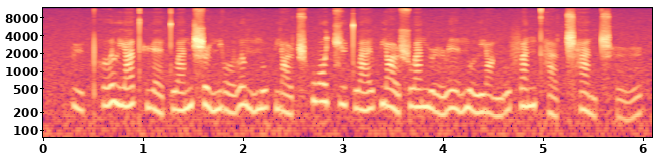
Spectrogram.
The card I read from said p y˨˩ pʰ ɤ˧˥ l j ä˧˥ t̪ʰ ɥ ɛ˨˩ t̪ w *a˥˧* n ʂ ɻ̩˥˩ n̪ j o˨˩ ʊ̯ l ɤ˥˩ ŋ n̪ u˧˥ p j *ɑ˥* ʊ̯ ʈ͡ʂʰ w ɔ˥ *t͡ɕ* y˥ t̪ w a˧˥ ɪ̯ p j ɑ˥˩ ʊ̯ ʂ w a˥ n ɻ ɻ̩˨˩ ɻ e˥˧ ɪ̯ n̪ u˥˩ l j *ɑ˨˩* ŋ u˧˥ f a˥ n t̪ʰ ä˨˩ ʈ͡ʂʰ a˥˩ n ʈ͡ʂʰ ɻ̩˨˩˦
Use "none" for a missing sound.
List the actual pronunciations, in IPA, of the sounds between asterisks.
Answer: a˧˥, ɑ˨˩, t͡ɕ, ɑ˨˩

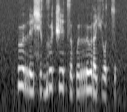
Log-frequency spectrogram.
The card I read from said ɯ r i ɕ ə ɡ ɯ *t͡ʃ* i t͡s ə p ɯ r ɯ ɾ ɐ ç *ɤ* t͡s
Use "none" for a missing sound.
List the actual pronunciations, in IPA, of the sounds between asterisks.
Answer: t͡ʃ, o

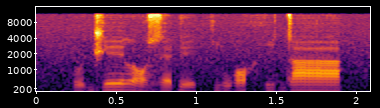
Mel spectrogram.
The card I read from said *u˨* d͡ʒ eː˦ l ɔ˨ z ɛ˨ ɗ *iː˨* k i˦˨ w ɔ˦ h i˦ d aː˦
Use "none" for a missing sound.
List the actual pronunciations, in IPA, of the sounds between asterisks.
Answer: ʊ˨, eː˨

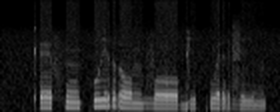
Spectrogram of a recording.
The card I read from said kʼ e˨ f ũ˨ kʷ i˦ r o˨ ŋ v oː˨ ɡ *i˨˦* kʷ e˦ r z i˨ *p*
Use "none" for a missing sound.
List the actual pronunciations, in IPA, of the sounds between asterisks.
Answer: i˨, m

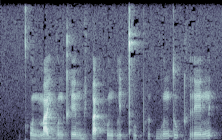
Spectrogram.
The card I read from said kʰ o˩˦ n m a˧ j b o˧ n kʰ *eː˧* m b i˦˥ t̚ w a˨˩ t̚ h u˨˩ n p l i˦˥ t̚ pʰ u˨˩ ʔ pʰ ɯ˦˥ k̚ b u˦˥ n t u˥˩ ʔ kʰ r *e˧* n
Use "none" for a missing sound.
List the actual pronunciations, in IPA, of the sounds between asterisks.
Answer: eː˧, e˦˥

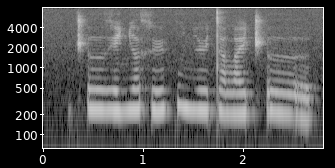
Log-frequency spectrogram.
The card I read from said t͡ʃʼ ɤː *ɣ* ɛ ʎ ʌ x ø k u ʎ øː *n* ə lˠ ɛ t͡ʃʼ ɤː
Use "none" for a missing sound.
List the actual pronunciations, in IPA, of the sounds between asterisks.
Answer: ɣ, t

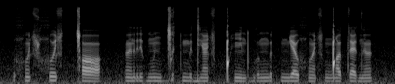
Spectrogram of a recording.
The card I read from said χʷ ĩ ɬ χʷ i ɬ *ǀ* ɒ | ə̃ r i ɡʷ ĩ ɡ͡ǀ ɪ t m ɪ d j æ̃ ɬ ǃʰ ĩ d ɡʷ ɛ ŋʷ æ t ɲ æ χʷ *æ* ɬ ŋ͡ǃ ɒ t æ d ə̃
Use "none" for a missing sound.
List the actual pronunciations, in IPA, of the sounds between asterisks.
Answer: ǀ, æ̃

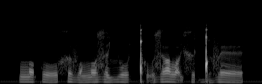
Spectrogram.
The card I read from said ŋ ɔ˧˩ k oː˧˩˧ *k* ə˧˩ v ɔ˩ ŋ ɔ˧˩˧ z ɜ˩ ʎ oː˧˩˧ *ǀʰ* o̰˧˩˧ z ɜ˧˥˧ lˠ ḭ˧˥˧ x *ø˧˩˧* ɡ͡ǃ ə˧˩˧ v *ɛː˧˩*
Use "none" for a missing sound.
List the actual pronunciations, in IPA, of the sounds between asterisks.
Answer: x, ǃʰ, ɘ˧˩˧, ɛː˧˩

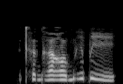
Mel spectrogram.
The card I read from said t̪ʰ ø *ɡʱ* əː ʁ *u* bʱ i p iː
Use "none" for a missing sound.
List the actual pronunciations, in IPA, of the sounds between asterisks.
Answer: ɡʱ, u

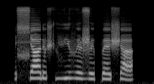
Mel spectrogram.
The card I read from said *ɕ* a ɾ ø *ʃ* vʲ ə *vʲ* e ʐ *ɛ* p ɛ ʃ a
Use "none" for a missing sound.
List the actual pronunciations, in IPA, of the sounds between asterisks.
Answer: ɕ, ʃ, v, e

